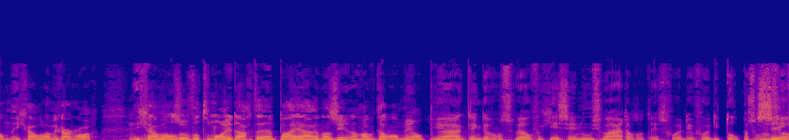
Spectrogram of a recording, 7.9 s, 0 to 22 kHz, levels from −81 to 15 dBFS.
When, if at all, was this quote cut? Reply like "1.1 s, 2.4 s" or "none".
none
